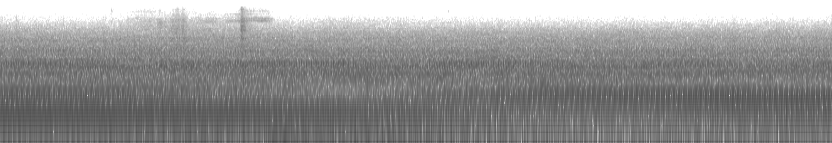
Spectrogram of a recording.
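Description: A car engine droning steadily in the zombie survival game Project Zomboid, a constant low motor hum with tonal harmonics holding at one level throughout, no voices.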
